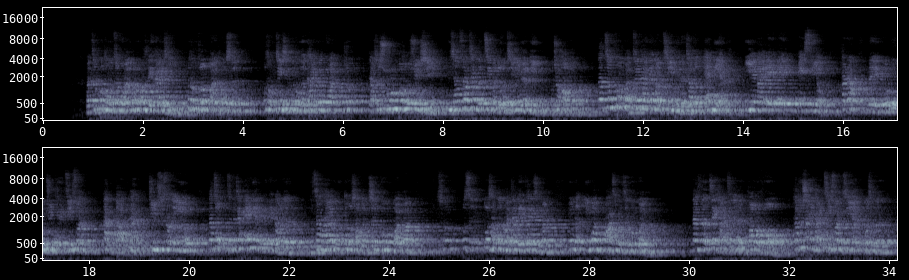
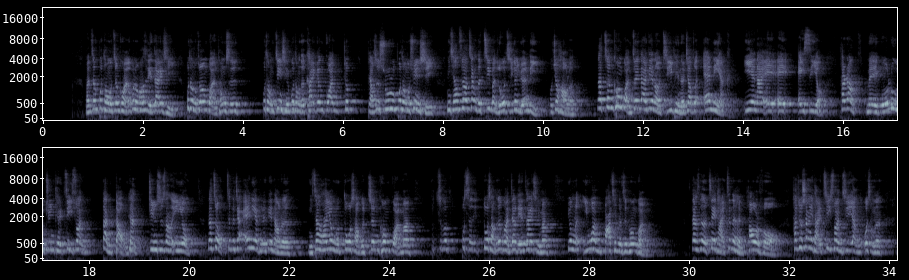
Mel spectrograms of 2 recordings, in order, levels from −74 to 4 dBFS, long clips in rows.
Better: second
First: room echo; strong; dies away in 2.3 s // off-mic speech; far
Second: room echo; slight; dies away in 0.7 s

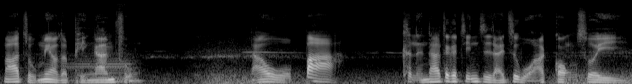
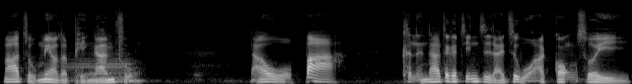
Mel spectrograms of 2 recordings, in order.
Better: second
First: wind noise on the microphone; occasional gusts; 25 dB below the speech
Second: none

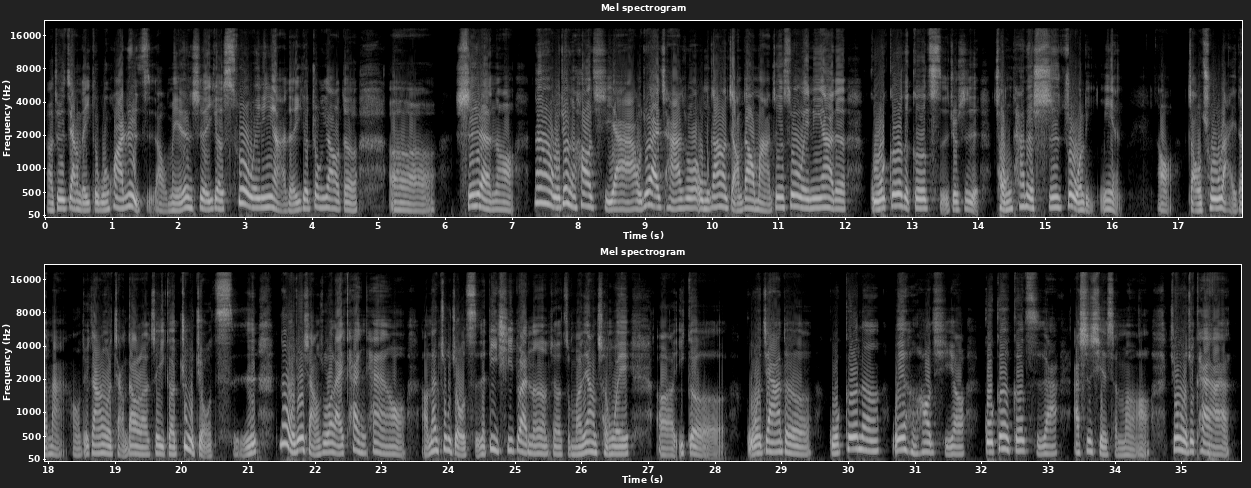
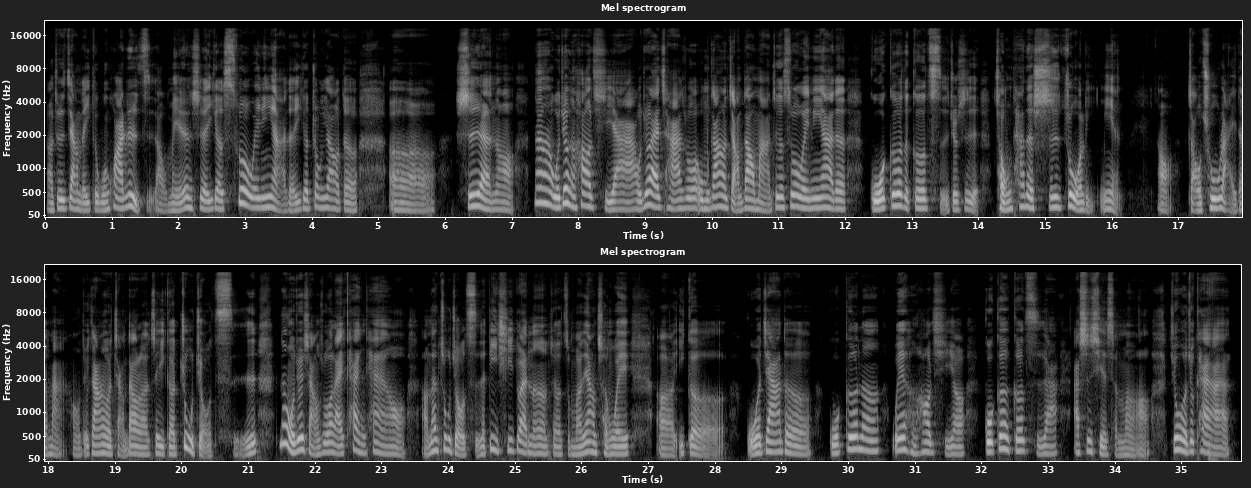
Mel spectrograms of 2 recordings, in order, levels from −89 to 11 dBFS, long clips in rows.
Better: second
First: distortion; slight; 8% of the sound clipped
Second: none

